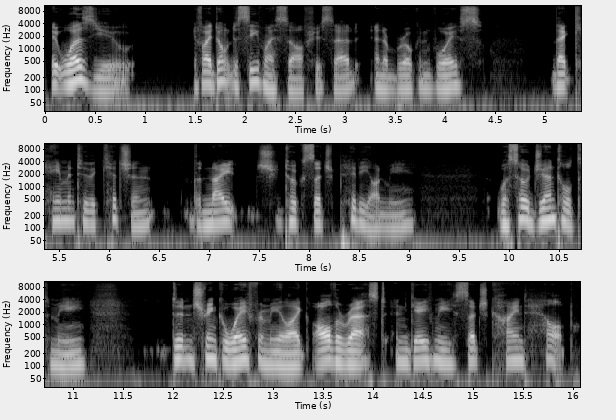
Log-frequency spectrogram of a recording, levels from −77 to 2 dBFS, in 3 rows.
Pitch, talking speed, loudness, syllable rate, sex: 125 Hz, 175 wpm, -22 LUFS, 4.5 syllables/s, male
